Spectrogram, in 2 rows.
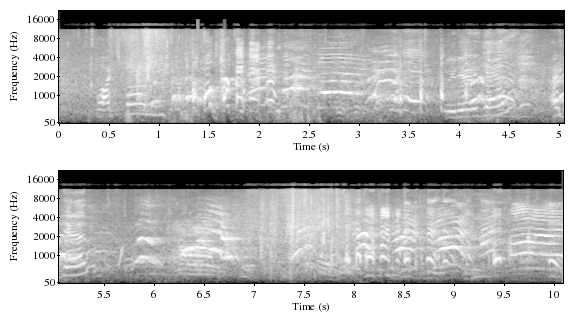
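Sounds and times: water spraying and splashing: 0.0s - 1.7s, 6.9s - 8.2s
people laughing and squealing: 1.1s - 9.5s.

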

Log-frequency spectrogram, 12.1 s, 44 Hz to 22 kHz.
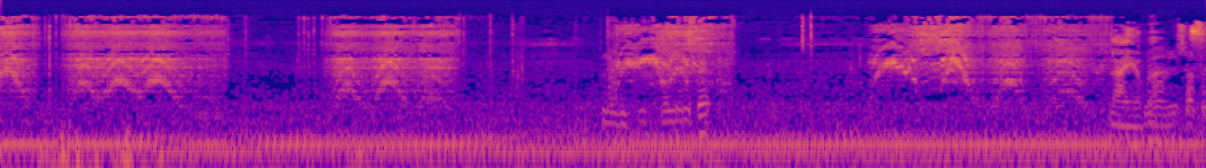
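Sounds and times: low motor hum: 0.0s - 12.0s.

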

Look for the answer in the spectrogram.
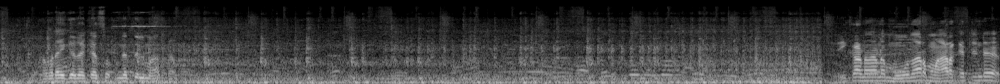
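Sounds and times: vehicle engines rumbling: 0.0s - 10.0s.

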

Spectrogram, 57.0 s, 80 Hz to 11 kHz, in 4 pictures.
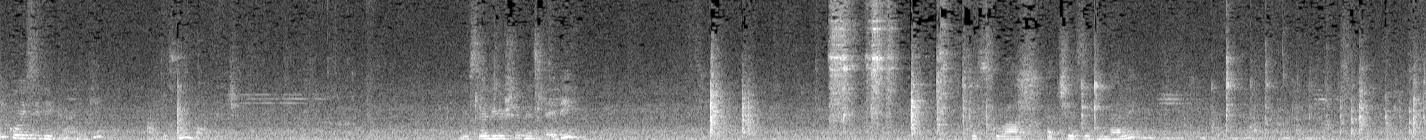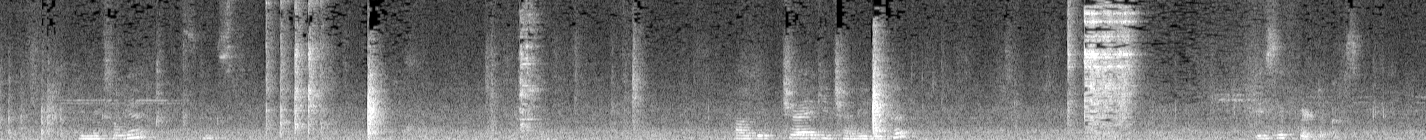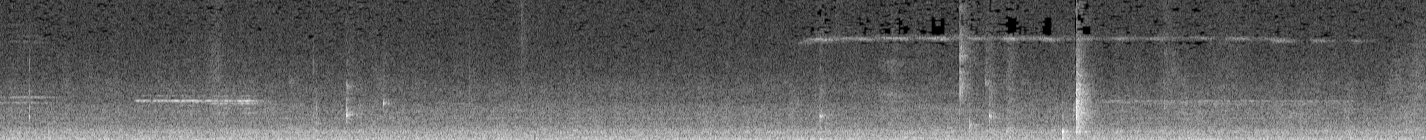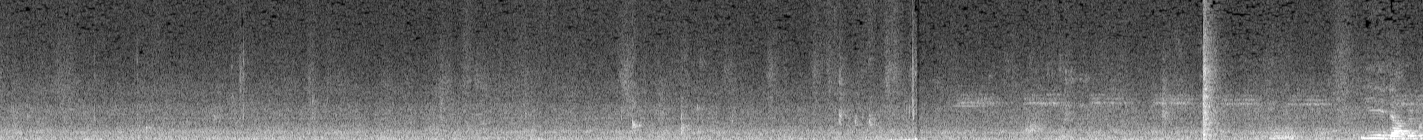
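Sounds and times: low room hiss: 0.0s - 57.0s.

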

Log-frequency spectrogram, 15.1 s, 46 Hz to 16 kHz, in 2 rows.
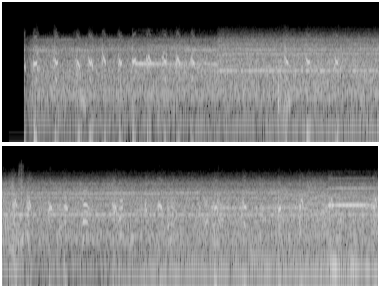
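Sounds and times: bird calling: 0.6s - 4.3s, 7.6s - 9.0s.

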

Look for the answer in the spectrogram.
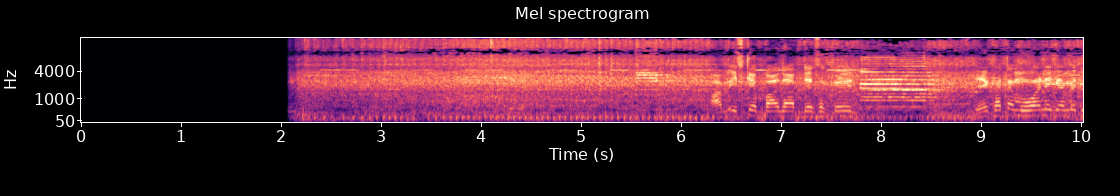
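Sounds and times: road traffic noise: 2.1s - 10.0s
vehicle engine running: 2.1s - 10.0s.

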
